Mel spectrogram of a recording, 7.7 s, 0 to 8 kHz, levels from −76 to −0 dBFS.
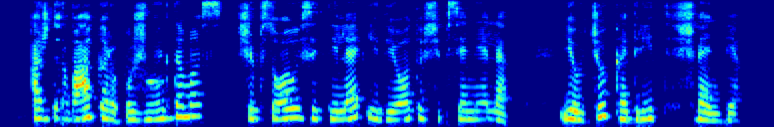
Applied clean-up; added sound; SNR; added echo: neural mask model Resemble Enhance denoiser.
